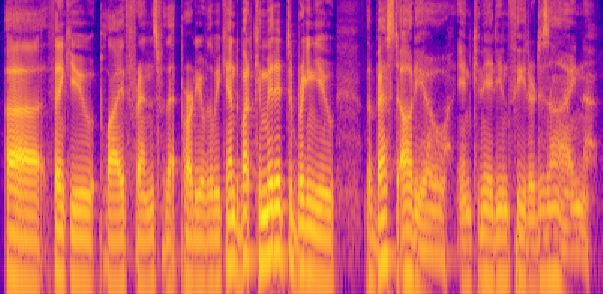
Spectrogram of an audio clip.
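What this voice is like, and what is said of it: Hoarse voice from laryngitis. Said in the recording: “I'm your sickly host... suffering from a bout of laryngitis.”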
